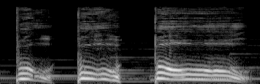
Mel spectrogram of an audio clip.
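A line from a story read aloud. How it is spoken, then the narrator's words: Incessant loud shouting. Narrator (Chinese): 他还是不停地大声叫道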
